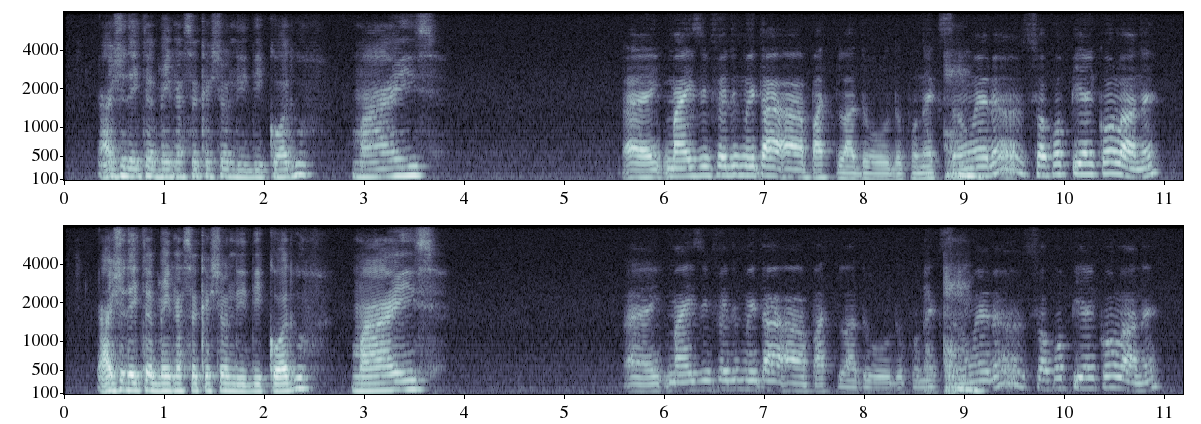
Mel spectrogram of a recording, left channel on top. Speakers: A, on the right; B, on the left.
A: ajudei também nessa questão de, de código, mas
B: É, mas infelizmente a, a parte lá do, do conexão
A: <clears throat>
B: era só copiar e colar, né?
